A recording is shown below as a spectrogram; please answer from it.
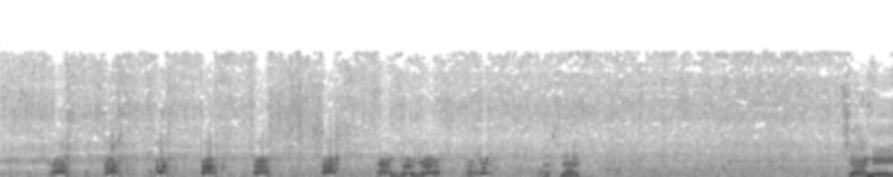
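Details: Long-coated German Shepherd dog in India barks repeatedly, about two barks a second in uneven bursts, some doubled and yelping, with a man's voice and faint traffic behind.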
